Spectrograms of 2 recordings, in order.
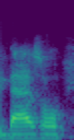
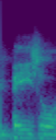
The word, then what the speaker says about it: Basil: so sometimes i'll say basil sometimes i'll say basil and that way i make everybody happy and online argument with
